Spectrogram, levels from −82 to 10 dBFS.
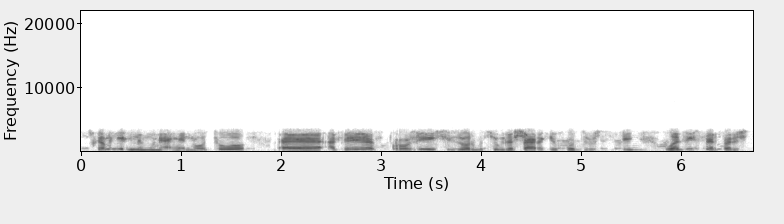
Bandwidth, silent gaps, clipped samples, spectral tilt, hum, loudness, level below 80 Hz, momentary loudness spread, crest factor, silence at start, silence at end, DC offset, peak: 3.8 kHz; none; under 0.1%; -6 dB/octave; none; -29 LUFS; -76 dBFS; 11 LU; 20 dB; 0.05 s; 0.05 s; under 0.1%; -12 dBFS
